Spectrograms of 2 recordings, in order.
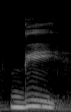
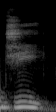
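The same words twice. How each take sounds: First: The d is said with a Spanish pronunciation. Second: The d is said with a Brazilian pronunciation. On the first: This is how it is said in Spanish. The speaker calls it right. "você vai falar di" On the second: This is how Brazilians usually say it. The speaker calls it wrong. "e não di, como nós costumamos falar"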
